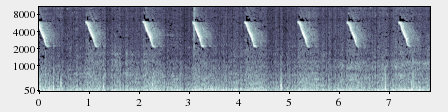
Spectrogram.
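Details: A squirrel gives a string of eight thin, high, falling chips, about one each second, every note a quick downward whistle, with faint ambient noise behind.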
